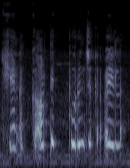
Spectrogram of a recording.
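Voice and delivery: high, slow tearful complaint; acted crying voice, pitched high and drawn out. Hurt Sakthi complaining about Karthik, tearful. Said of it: "சக்தி, ஏன் அழுகுற?".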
